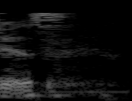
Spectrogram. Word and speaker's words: Pendages: Pendages. – How do you spell that? – P-E-N-D-A-G-E-S.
